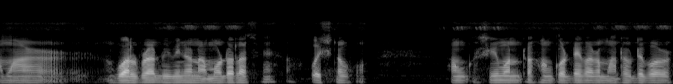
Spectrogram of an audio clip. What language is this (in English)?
Assamese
